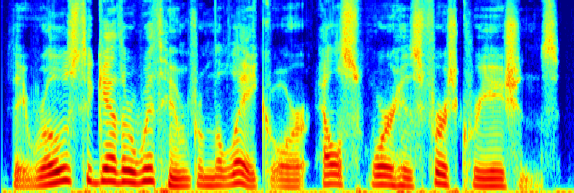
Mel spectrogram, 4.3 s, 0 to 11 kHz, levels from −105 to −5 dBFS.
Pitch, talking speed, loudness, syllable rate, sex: 155 Hz, 195 wpm, -16 LUFS, 4.8 syllables/s, male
